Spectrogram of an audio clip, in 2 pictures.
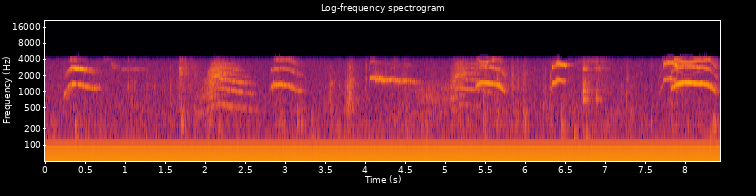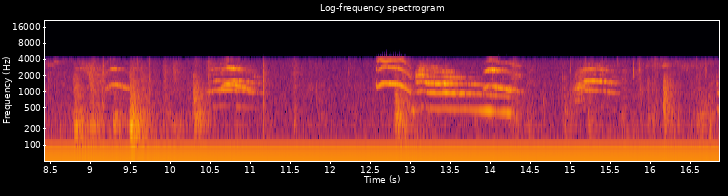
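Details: DeeDee, Bengal kitten aged six weeks, born 13 January 2014, keeps up a steady stream of high, bending meows, often several in a row with short gaps, plus occasional handling noises.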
